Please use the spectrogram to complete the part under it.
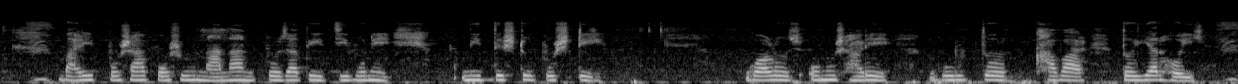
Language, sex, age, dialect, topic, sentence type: Bengali, female, 18-24, Rajbangshi, agriculture, statement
